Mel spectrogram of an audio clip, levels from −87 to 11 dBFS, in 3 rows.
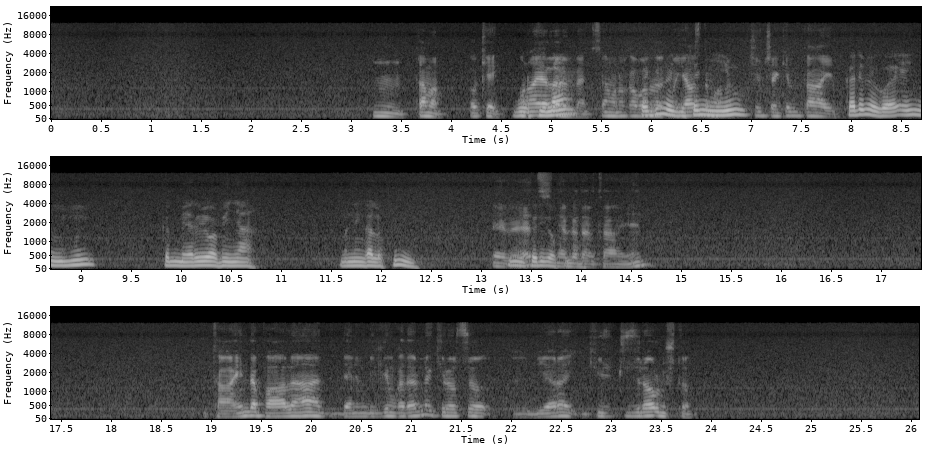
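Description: No technical faults can be heard anywhere in this speech recording. Nothing in it calls for a timestamp or an account of something going wrong.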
